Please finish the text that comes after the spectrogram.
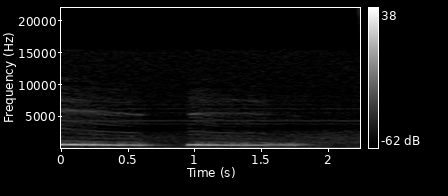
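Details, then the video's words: Zebra dove, Kelantan-type voice, Malaysia, unedited: two soft, mellow coos, each sliding gently downward and lasting about half a second, over a steady low hum. "Suara terkukur @ derkuku"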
